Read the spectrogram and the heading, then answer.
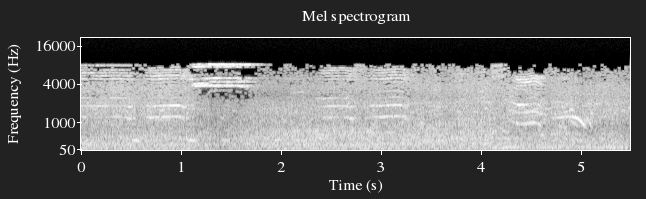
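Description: A dense, continuous wash of noisy crowd babble with scattered high-pitched shrieks and calls as children play loudly outdoors in a park, steady throughout; a boy of about 4-5 kicks a small rubber ball at a goal and a girl plays with a plastic flower.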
